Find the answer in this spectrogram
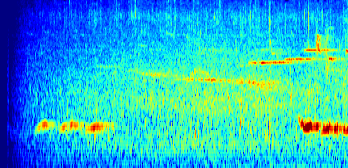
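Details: White-browed scimitar babbler in forest giving a short run of low, hollow whistled notes, repeated near the end, over a steady wash of high chirps and faint whistles from other birds.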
